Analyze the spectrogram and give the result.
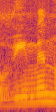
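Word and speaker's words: women: है यह श्रृंगार होता है है और जो विमेन होता है कि यह प्लूरल होता है वह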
